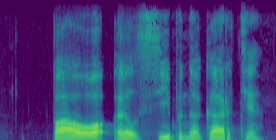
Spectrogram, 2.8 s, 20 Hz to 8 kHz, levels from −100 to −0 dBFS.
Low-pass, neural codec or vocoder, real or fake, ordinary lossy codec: 7.2 kHz; none; real; Opus, 32 kbps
